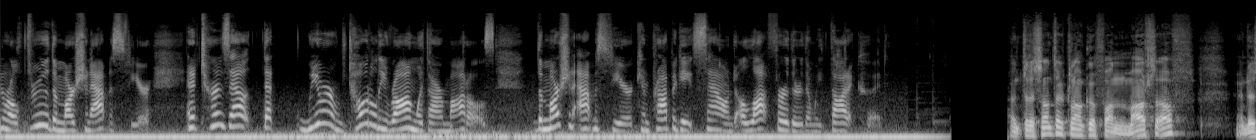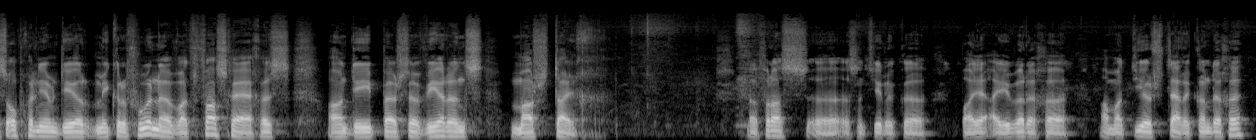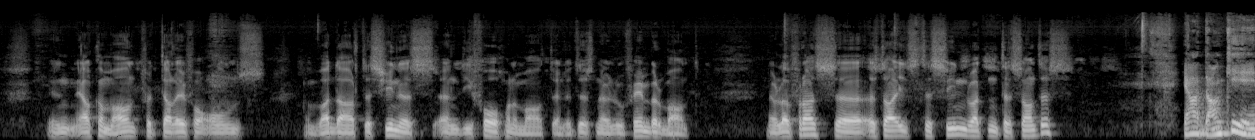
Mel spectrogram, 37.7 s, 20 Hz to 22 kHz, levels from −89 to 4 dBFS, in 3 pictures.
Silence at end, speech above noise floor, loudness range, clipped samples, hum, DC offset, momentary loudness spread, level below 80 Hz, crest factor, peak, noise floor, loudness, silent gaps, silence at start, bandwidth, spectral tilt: 0 s; 38 dB; 5 LU; under 0.1%; none; under 0.1%; 10 LU; -34 dBFS; 16 dB; -6 dBFS; -60 dBFS; -23 LUFS; 9.51-10.06 s; 0 s; 14.5 kHz; -6.5 dB/octave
